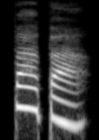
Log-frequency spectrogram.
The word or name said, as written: 爸爸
